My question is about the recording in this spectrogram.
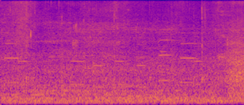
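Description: Background music with a steady, heavy bass line and a few faint high notes.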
